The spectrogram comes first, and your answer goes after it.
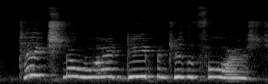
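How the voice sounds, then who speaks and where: Someone puts on a squeaky character voice at an extremely high pitch. The pace is fairly slow. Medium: read story. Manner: menacing.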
